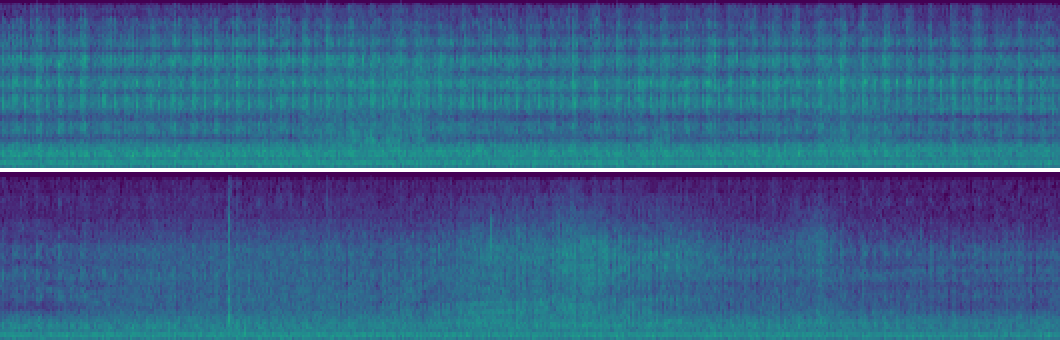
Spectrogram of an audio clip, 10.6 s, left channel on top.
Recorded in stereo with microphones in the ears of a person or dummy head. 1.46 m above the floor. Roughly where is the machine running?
Left.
